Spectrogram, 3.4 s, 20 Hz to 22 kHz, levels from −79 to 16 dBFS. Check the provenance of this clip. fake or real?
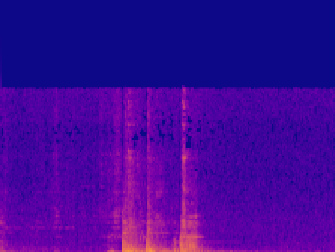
real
